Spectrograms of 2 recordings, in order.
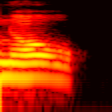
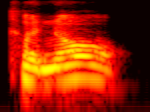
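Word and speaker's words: Knorr: Ở Việt Nam mình thì hay hay đọc là Knô, nhưng mà trên thực tế là cái chữ K á, là nó sai, là người ta không có đọc cái chữ K mà người ta đọc là thương hiệu Nô.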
